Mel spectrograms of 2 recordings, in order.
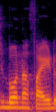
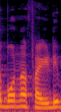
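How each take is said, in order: First: बोनाफाइड stopping on the d; d-ending pronunciation. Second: बोनाफाइडी with a final ee; ee-ending pronunciation. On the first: Teacher showing the form the class will use, बोनाफाइड ending on d. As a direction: say बोनाफाइड with no final vowel. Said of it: "कुछ बोनाफाइड बोलते हैं". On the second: Teacher showing how some people say it, बोनाफाइडी ending in ee. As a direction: add an ee after the d in बोनाफाइडी. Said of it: "कुछ लोग इसे बोनाफाइडी बोलते हैं". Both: Shown as a demonstration.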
